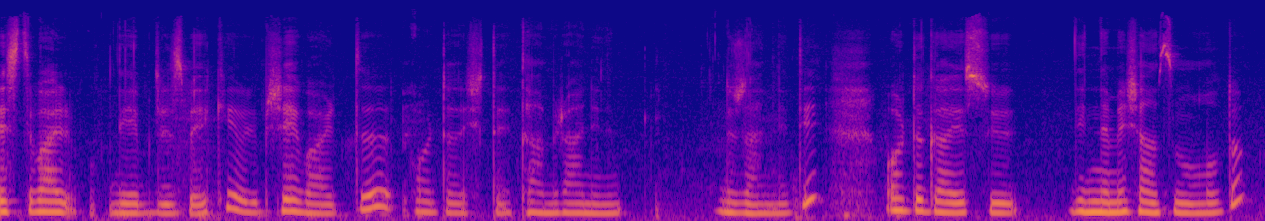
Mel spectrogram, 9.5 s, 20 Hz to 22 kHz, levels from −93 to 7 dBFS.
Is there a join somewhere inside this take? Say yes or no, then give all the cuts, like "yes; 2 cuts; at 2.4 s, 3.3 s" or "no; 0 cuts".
no; 0 cuts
